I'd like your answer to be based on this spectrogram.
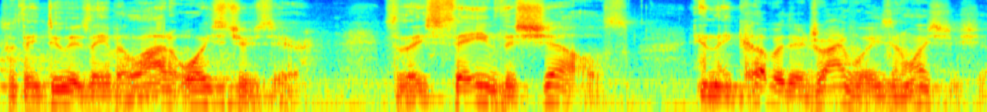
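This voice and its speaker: Over noticeable background noise and audible room echo, a man with an American accent speaks in a fairly low pitch with lively intonation. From Texas, Beaumont. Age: 60s. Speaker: recovering alcoholic speaker. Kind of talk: testimony. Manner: animated, halting with fillers.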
